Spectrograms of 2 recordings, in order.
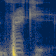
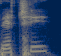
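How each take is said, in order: First: The middle consonant is a k sound. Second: The middle consonant is an sh sound. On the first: "Some people say Vicky" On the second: "I say Vichy"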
